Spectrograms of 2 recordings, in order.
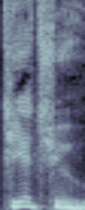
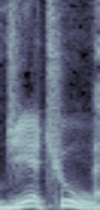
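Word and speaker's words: Jiechu (杰出): How was it again? I looked it up. – Jiechu. – Jiechu. Excellent.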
